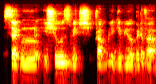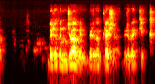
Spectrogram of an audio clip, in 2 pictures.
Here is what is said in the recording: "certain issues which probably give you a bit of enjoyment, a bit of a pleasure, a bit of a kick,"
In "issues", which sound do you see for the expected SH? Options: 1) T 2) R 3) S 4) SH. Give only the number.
4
